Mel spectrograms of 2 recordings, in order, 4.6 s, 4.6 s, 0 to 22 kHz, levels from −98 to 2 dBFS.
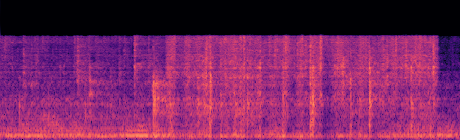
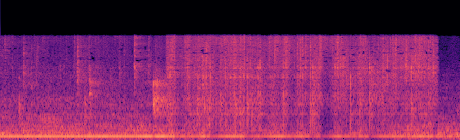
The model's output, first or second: first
